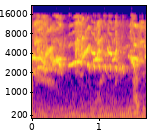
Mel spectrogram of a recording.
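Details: Oriental magpie-robin from Aceh in full performance, pouring out quick high whistles and twittering slurs without a break, a sharp downward note marking the final stretch.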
